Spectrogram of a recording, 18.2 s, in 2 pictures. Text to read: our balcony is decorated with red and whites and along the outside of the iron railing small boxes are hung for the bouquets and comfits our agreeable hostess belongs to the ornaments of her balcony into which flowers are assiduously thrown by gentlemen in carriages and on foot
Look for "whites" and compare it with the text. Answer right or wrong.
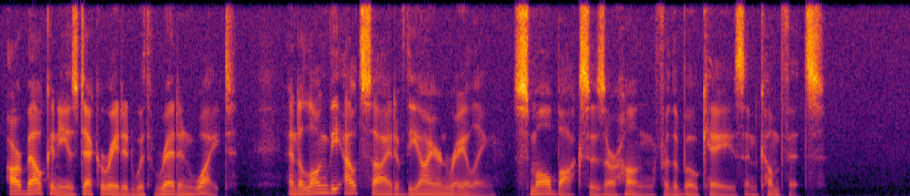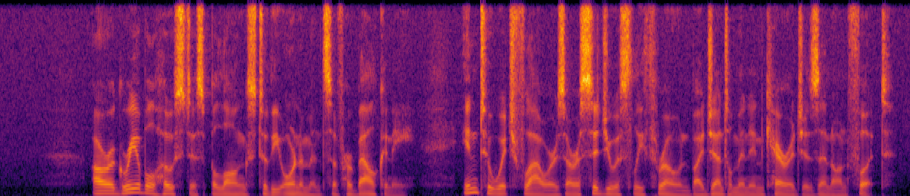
wrong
